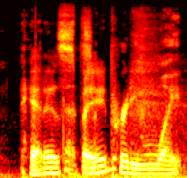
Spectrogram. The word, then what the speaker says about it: Jerez: Jerez, probably not Jerez. Jerez, Spain. That's a pretty white pronunciation, I think. Yeah, it's from Jerez. I'm sure that's a soft J.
